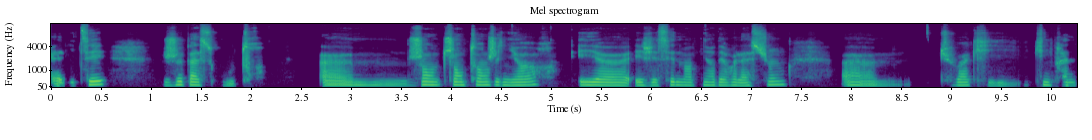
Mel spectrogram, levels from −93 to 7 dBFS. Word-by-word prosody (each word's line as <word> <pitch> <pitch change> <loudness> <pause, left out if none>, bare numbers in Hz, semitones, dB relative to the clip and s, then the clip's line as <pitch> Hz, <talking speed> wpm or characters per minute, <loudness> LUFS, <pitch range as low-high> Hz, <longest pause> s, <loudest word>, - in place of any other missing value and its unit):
réalité, 200 -10 +2 0.6
je 160 +3 +3
passe 170 -2 +3
outre, 75 -1 -3 0.6
hem, 80 -1 -2
j'ent 175 - +4
j'entends, 175 0 +4
j'ignore 165 +2 -1 0.2
et 165 -1 +3
heu, 155 -1 +2
et - - +1
j'essaie 155 +2 +2
de 165 - -3
maintenir 160 +1 -5
des 160 - -1
relations, 160 +5 +2 0.6
hem, 75 -3 -4 0.4
tu - - -1
vois? 160 0 -1
Qui 75 - -6
qui - - -2
ne - - -5
prennent 155 -1 -4
160 Hz, 135 wpm, -24 LUFS, -, 0.6 s, j'ent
